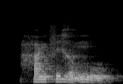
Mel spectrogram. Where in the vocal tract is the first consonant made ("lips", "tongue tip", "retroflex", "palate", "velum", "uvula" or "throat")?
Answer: throat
